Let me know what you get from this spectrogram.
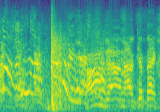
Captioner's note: smack!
